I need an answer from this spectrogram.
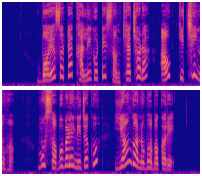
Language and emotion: Odia, happy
